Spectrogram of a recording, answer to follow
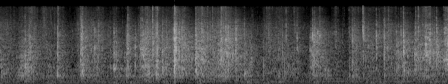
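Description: Packaging crinkling and rustling in irregular bursts as items are handled in a gift box.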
